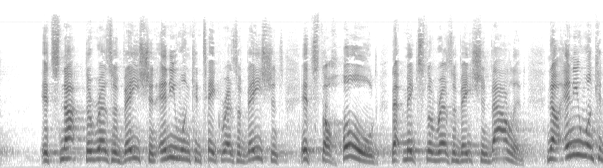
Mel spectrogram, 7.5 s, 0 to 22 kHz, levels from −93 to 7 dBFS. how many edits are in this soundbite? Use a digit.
0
